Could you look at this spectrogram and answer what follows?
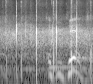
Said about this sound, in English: Let's give some people a round of applause today that made a declaration.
